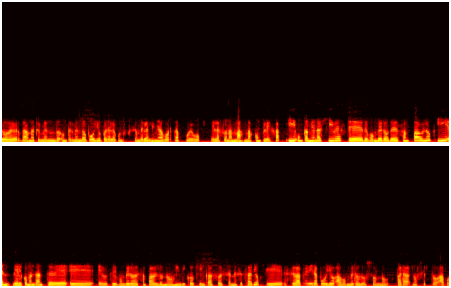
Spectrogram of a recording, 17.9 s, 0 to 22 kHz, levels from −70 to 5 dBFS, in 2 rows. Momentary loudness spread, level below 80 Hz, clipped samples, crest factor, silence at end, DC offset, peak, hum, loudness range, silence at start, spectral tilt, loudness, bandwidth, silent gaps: 8 LU; -48 dBFS; under 0.1%; 18 dB; 0 s; under 0.1%; -2 dBFS; none; 5 LU; 0 s; -8 dB/octave; -21 LUFS; 5.4 kHz; none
